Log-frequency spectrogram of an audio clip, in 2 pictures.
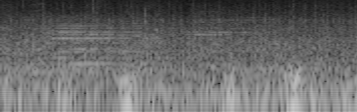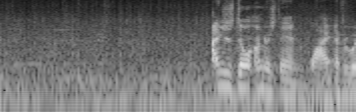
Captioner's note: rain pattering; midtempo music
